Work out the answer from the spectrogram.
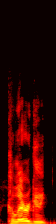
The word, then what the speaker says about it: Kalergi: How do you pronounce it? Kalergi.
